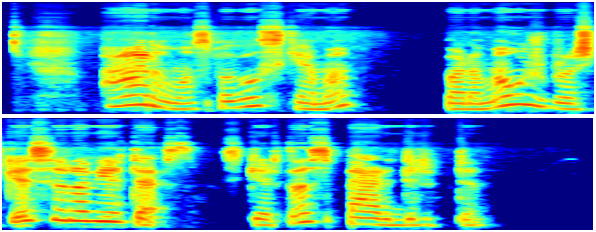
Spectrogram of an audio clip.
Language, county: Lithuanian, Alytus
